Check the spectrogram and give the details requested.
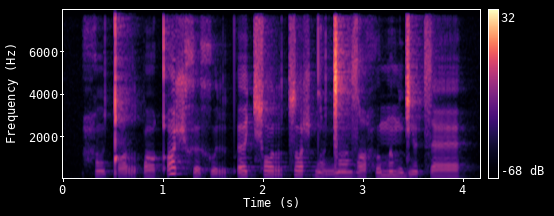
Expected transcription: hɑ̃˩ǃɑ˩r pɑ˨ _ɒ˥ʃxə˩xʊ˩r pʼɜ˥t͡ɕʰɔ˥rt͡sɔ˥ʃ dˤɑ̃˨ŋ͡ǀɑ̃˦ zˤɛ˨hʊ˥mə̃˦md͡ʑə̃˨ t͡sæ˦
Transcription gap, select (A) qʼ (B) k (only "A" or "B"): A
